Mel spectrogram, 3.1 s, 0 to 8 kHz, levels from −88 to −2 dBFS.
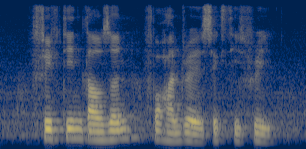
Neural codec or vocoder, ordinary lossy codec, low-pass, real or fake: none; none; 7.2 kHz; real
